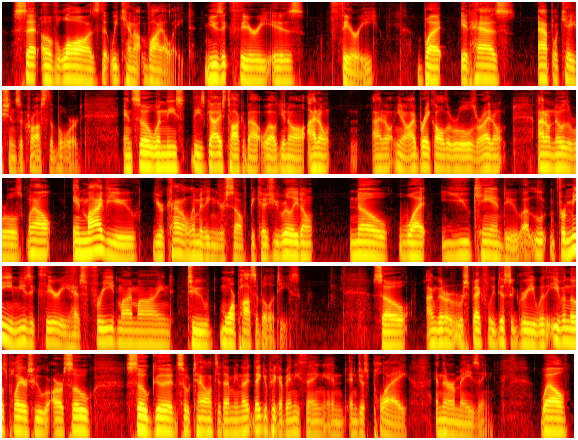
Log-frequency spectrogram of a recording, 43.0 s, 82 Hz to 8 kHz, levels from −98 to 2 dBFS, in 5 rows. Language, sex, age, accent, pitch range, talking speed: English, male, 40-59, American, 110-125 Hz, 155 wpm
